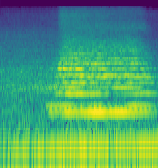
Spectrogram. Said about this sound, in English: The soldiers themselves waving from outside of their vehicles, honking as they go by. The sun has just risen here in Kuwait, and these last vehicles are driving over the border.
